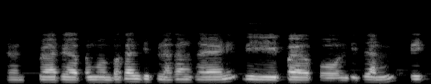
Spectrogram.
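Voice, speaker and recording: A man, filming himself camping alone outdoors at night, narrating in a tense hush and muttering prayers. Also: mid-range voice, level tone, normal speed, dry recording, narrow, tinny audio. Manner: tense, repeats short urgent calls to listen; muttering prayers under breath. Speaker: solo camping vlogger. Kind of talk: hushed on-the-spot night vlog narration.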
